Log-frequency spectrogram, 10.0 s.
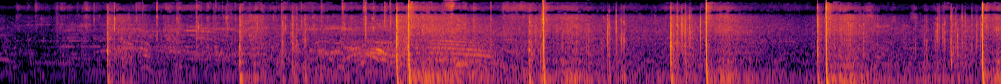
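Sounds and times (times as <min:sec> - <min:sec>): fireworks bangs: 0:00.6 - 0:10.0.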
